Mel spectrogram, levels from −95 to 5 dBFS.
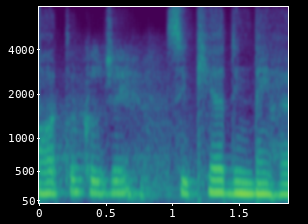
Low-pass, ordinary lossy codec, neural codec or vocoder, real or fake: none; none; codec, 16 kHz, 0.5 kbps, X-Codec, HuBERT features, trained on LibriSpeech; fake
